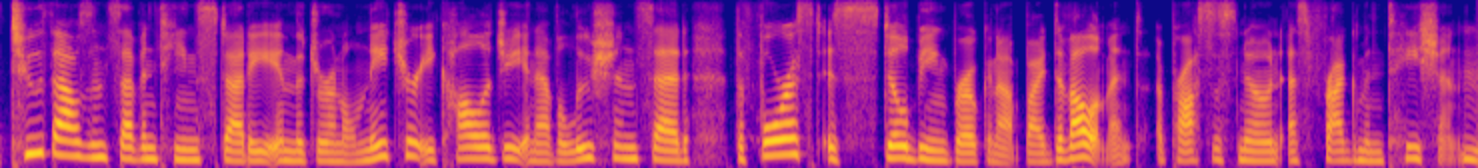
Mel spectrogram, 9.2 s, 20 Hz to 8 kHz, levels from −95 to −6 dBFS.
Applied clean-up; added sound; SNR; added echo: none; none; none; none.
